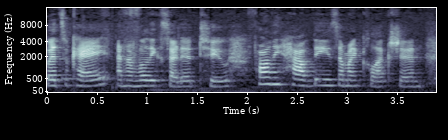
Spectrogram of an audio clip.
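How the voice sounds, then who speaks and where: The speaker has an American accent and talks fairly quickly with fairly even intonation. Background noise is noticeable. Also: woman. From Ukrainian family, raised in the US. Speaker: book vlogger. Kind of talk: casual vlog, book haul. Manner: casual, filler-heavy.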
